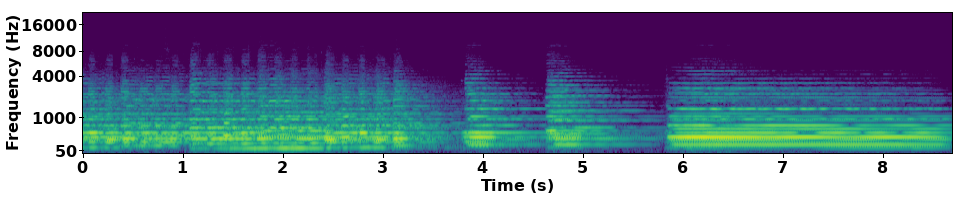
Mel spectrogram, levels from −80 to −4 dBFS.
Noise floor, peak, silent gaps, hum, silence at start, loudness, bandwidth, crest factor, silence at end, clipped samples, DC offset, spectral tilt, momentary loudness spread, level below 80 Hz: -40 dBFS; -4 dBFS; none; none; 0 s; -19 LUFS; 6 kHz; 16 dB; 0 s; under 0.1%; under 0.1%; -9 dB/octave; 14 LU; -58 dBFS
